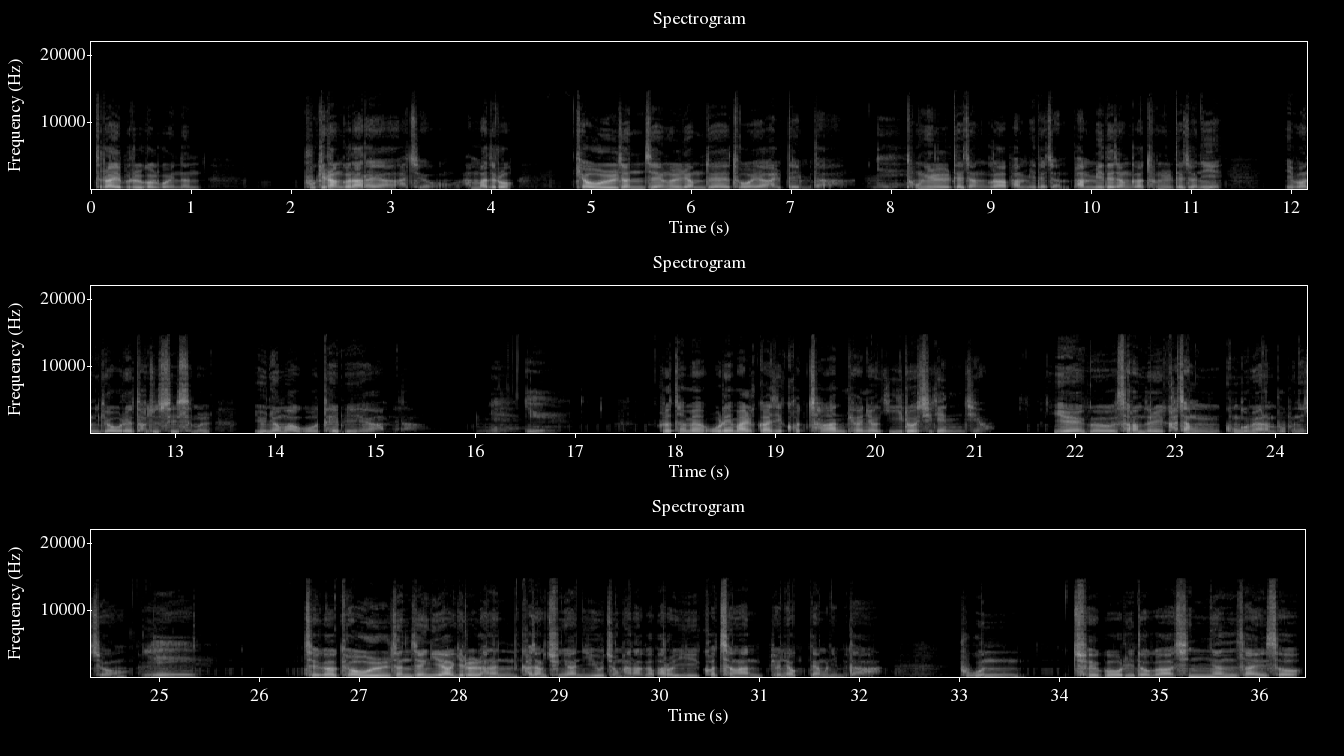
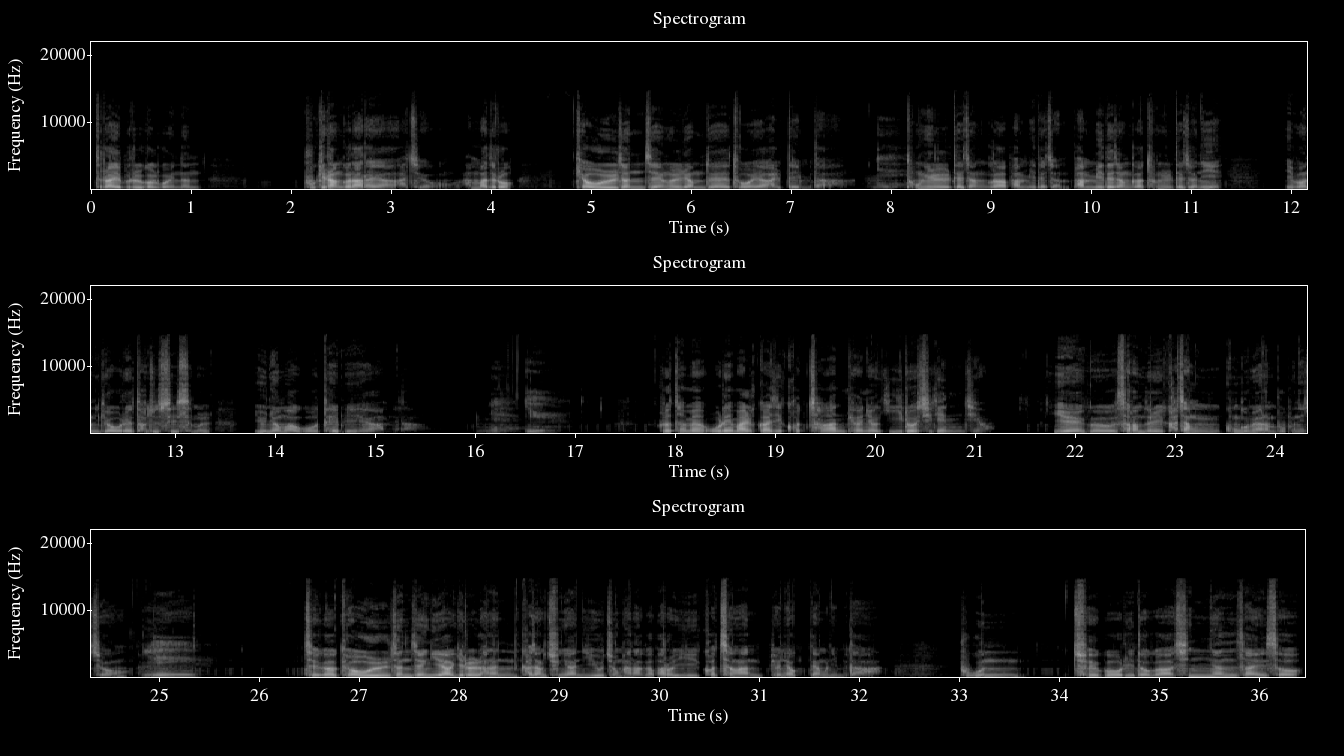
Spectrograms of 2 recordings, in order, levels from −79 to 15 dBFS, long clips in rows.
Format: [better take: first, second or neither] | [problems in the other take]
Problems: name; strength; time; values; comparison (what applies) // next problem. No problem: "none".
neither | thin; very; fading below 350 Hz; the same in both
